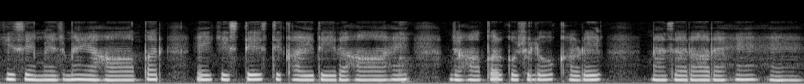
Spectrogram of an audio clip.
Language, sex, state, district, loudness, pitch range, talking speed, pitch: Hindi, female, Rajasthan, Jaipur, -15 LUFS, 205-220 Hz, 150 wpm, 215 Hz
